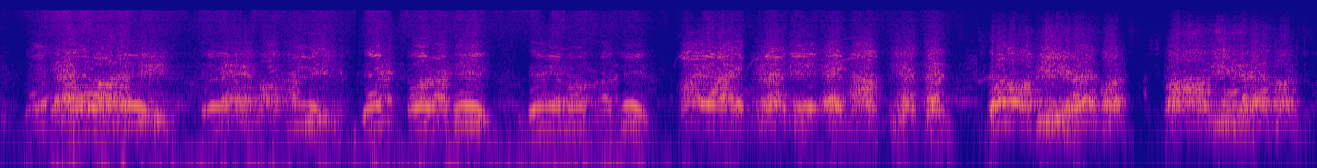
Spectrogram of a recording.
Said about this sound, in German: Und auf den Demonstrationszügen in den Straßen von Leipzig und anderswo hörte sich das so an.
